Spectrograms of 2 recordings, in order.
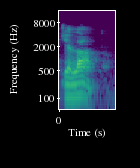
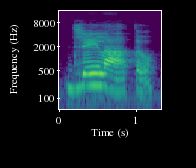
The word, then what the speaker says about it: gelato: So if you wanted J, you would get gelato. That's right. So why is that? Why does letter G sound like a J so often in Italian?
